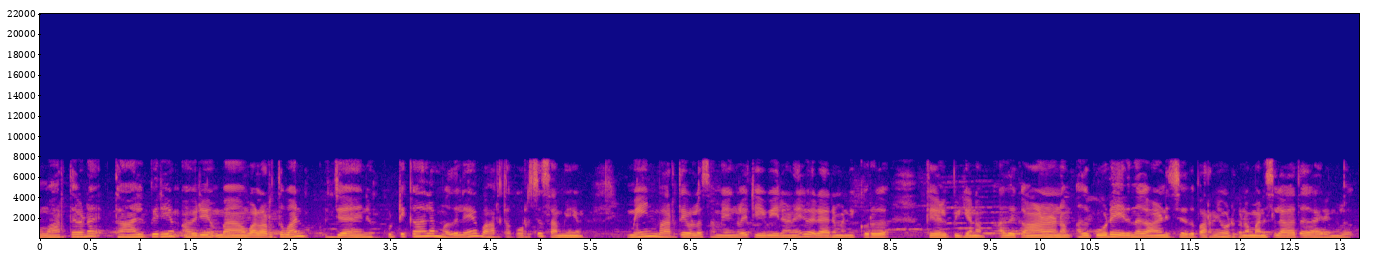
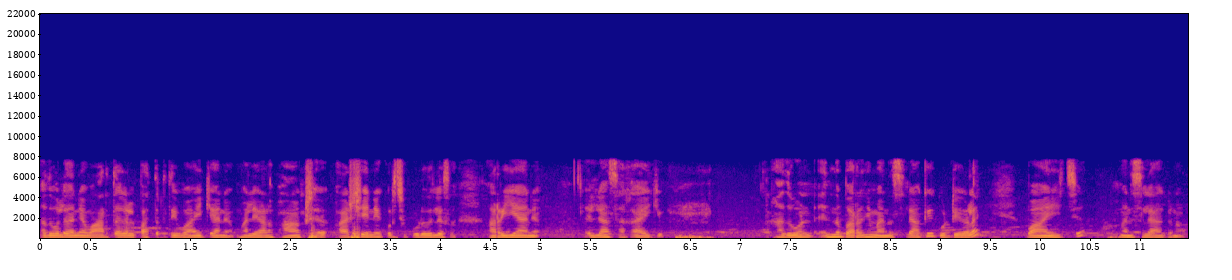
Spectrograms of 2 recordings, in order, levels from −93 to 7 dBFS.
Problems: background sounds at intervals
